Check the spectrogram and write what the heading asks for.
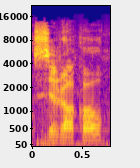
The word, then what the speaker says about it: Sirocco: It's Sirocco, like with an S, not with a she or C, or it's classic S, Sirocco.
